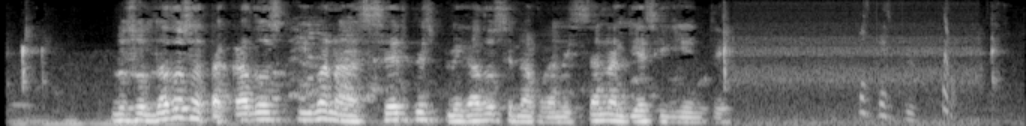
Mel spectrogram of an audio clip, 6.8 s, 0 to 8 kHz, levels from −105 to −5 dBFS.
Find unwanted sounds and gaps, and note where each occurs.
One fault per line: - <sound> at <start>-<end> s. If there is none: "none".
- chirp at 5.7-6.4 s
